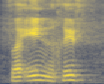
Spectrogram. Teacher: نون ساکن کے بعد حروف حلقی میں سے خا آیا ہوا ہے، اس لیے بغیر غننے کے جلد اظہار کر کے پڑھیں گے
